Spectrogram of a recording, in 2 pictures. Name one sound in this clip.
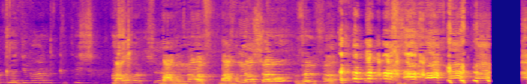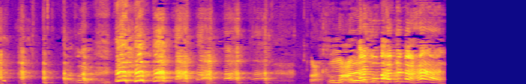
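Several young men talk and laugh close by.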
